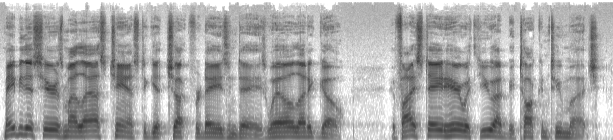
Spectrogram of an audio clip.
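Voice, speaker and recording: A man's voice: mid-range voice, lively intonation, normal speed, natural voice. Guy doing a sweet-talking western drifter, folksy cowboy talk, sly and hungry, storybook style. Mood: brooding, weary. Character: smooth-talking hungry cowboy drifter, man, slyly flattering.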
